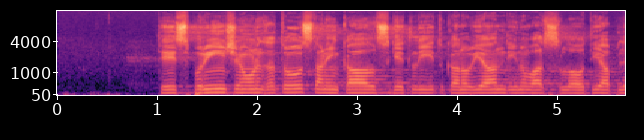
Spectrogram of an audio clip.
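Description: A man chants loudly through a microphone.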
